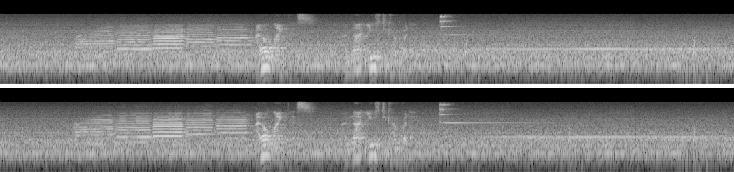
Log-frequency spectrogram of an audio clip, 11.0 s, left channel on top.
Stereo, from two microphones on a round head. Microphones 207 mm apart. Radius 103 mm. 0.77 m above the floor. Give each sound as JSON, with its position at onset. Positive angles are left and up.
{"t": 1.1, "sound": "a trumpet", "side_deg": -55, "distance_m": 4.0}
{"t": 3.8, "sound": "a man speaking", "side_deg": -25, "distance_m": 2.5}
{"t": 6.6, "sound": "a clink", "side_deg": -65, "distance_m": 8.5}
